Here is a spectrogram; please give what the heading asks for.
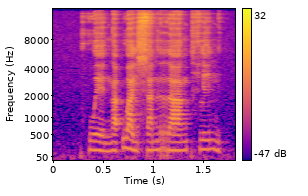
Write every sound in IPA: kʰ w eː˨˩ ŋ a˦˥ ʔ w a˨˩ j s a˦˥ n r aː˦˥ ŋ kʰ l i˥˩ n

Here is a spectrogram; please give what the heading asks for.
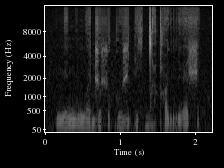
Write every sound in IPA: m e ŋ u ŋʷ æ d͡ʒ o ʃ u k u ʒ i k i sʲ ɡ͡ǀ i qʰ u rʲ æ ʃ

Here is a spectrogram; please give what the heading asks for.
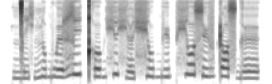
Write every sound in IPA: ŋ͡ǀ i˩ ç ɲ u˧ b w ø˧ ɮ i˥ ǃʰ o˧ ɡ ç y˥ ç ø˩ ɕ u˧ b y˧ p ç o˥ s y˧ v ʈ ɔ˥ s ɡ ø˧

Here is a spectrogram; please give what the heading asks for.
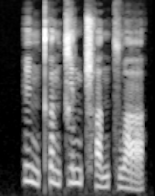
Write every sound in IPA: i˥˨ ŋ kʰ ə˥˨ n t͡ɕ i˦ n ʈ͡ʂʰ a˨˦ n t͡s w ä̰˨˩

